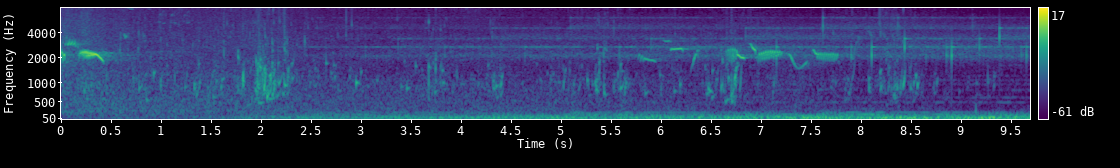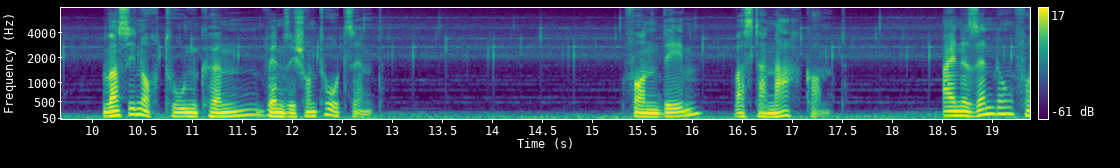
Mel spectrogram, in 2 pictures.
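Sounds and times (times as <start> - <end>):
trees rustling in wind: 0.0 - 13.5
wind rising: 0.0 - 19.3
speech: 10.2 - 13.0, 15.4 - 17.6, 18.5 - 19.3.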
